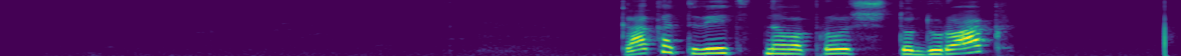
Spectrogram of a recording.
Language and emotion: Russian, neutral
